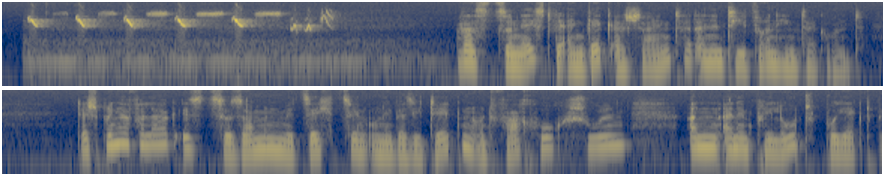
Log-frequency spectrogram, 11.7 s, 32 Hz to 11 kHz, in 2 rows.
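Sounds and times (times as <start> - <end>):
bird call played back from a digital reference: 0.0 - 3.2
low hum: 0.0 - 3.7
speech: 3.0 - 5.8, 6.4 - 11.7.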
